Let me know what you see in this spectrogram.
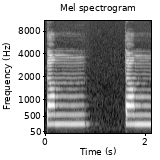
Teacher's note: اب دیکھیں یہاں پہ تا نون زبر تن پڑھنا تھا، ٹھیک ہے، لیکن نون سے اگلا والا جو حرف ہے وہ با ہے، جس کی وجہ سے یہ نون کی جو آواز ہے یہ میم سے بدل جائے گی · نون کی آواز کو میم سے بدل کر غنہ کر کے پڑھیں گے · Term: اقلاب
